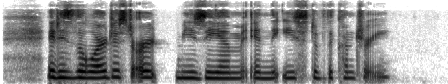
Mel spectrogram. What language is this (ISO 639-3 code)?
eng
